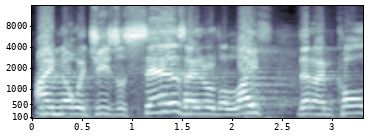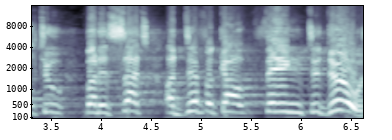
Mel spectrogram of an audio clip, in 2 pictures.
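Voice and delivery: high, complaining voice of a reluctant believer; whiny excuse. Retold or imitated. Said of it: "some of you are saying".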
